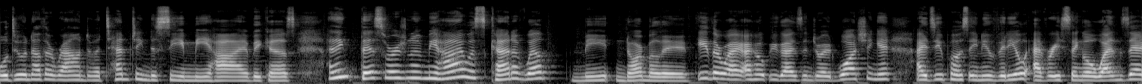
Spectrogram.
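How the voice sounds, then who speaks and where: A woman at a fairly quick pace, lively intonation, quiet background. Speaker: vlogger. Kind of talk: casual vlog chat. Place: home room. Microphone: phone near.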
